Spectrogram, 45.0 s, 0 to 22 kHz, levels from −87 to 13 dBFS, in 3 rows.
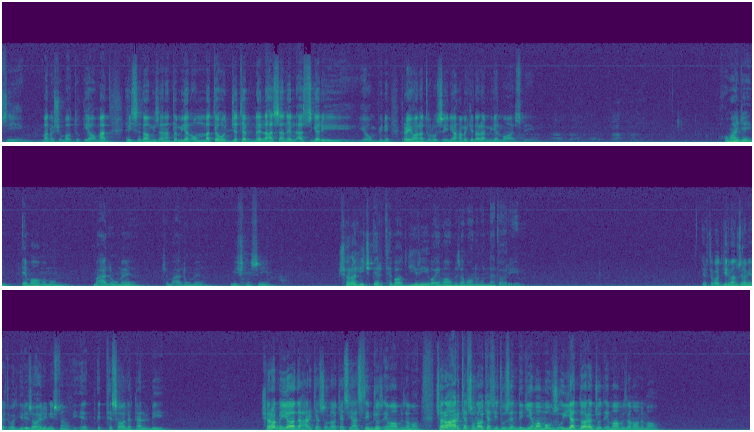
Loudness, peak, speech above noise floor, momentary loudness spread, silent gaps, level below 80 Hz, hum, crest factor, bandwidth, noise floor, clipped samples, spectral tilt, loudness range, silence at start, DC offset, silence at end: -27 LUFS; -2 dBFS; 29 dB; 17 LU; none; -70 dBFS; none; 26 dB; 16 kHz; -56 dBFS; under 0.1%; -4.5 dB/octave; 13 LU; 0 s; 0.3%; 1.75 s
